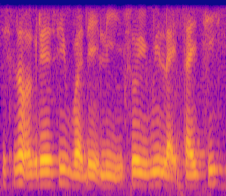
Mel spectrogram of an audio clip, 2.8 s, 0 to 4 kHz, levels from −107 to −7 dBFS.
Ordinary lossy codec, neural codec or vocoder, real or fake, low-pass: none; vocoder, 44.1 kHz, 128 mel bands every 256 samples, BigVGAN v2; fake; 3.6 kHz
